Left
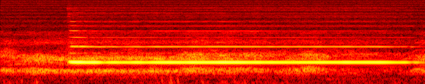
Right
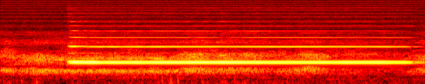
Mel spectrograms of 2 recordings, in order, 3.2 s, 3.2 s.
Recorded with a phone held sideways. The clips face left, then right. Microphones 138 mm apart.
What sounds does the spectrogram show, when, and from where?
0.5 s a flute: 60° right (ahead or behind), 1.4 m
